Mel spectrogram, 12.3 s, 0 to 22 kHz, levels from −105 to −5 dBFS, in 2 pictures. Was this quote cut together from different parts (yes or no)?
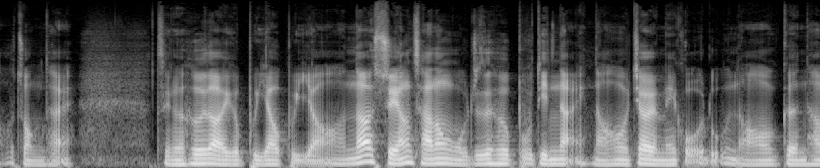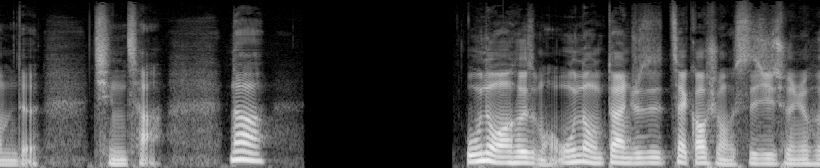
no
